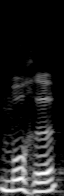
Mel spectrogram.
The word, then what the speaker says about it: Morin: Morin que escreve é se lê Moran mas se escreve Morim E aí o Edgar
